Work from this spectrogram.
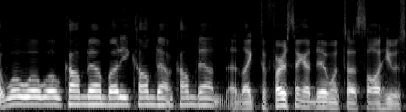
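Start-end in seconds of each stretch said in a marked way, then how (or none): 0.0-2.2 put-on much higher, urgent hushing to a panicked kid; calming son. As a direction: soothe a thrashing child fast. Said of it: "I was like".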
